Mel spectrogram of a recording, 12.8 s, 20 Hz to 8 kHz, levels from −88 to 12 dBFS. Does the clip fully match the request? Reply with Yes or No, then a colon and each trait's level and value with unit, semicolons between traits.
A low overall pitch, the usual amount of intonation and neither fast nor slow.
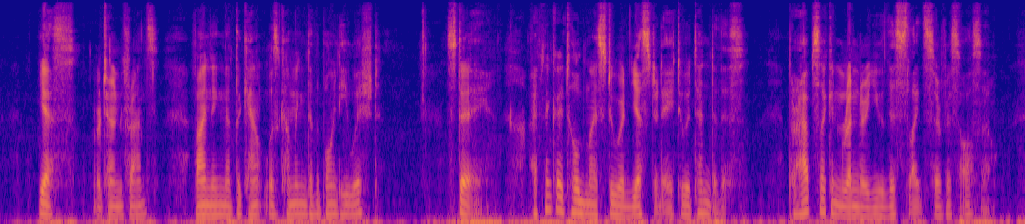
No: low, 100 Hz; narrow, 1.8 semitones; average, 165 wpm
